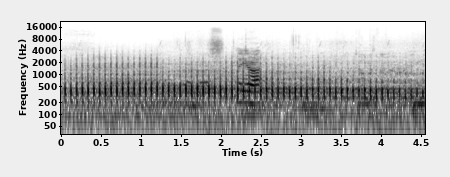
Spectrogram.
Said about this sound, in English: The chopper, eh? Wow.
